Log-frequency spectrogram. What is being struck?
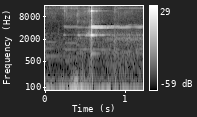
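Aluminium yoyo.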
